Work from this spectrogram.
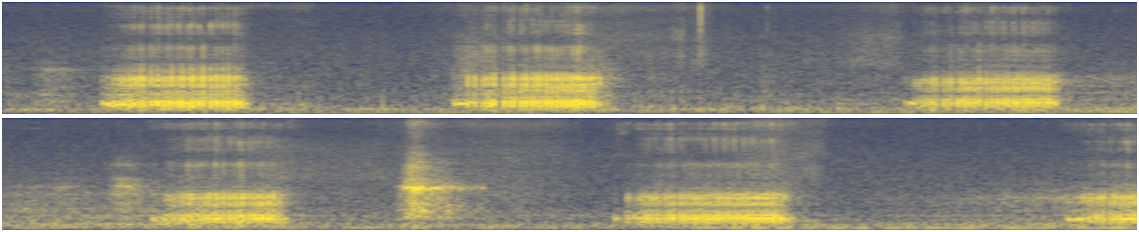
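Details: Female Shih Tzu puppy Bunny sleeps with her porcelain friend, snoring heavily: a steady run of about seven rough snores roughly every one and a half seconds, with a brief click midway, indoors.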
